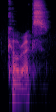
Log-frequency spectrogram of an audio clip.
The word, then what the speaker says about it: Koroks: Yeah, I said Kokoroks because I thought there was another K there. Koroks.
